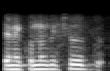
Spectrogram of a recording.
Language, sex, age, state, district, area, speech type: Bengali, male, 18-30, West Bengal, Nadia, rural, conversation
